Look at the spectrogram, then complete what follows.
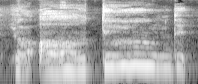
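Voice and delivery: slow ominous raspy drawl; creepy prophet of doom, dragged out; Crazy Ralph impression. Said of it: "I'd give it that because I'm actually pretty good at doing voices".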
